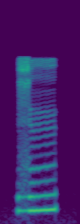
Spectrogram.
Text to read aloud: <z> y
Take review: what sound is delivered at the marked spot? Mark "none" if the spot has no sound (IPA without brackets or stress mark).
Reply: z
